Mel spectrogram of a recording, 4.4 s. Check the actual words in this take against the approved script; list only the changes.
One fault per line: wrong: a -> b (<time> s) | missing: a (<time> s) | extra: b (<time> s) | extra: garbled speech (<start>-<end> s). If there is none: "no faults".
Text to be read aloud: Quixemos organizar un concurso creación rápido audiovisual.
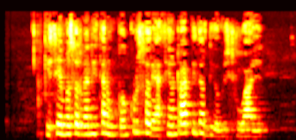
no faults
